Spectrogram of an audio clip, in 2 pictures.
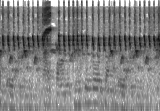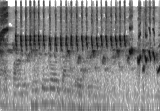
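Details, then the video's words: Free-living speckled juvenile white-rumped shama performing long, loud canary-style trills: fast buzzy notes run for about two seconds, broken by a rising sweep, repeat, then turn into quick whistled slurs. "Suara asli murai lepas trotol dengan tembakan kenari panjang dan keras"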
